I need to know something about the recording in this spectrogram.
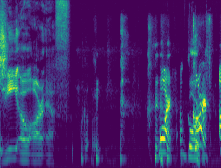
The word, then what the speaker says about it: Gorf: You spell that G? G-O-R-F.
